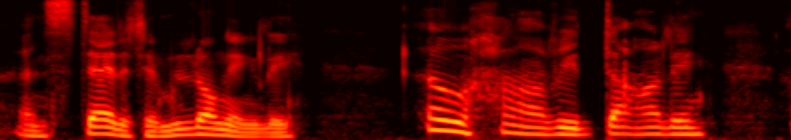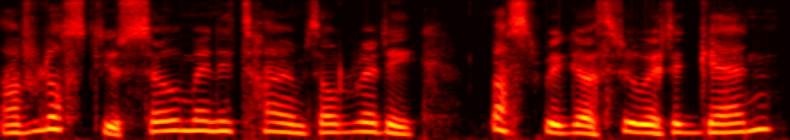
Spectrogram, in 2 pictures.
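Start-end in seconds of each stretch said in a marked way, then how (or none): 2.1-7.8 high, pleading, sorrowful voice; sadly. Acted. Dana pleading sadly with Harvey not to repeat it. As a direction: plead wearily with him. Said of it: "she said sadly".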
